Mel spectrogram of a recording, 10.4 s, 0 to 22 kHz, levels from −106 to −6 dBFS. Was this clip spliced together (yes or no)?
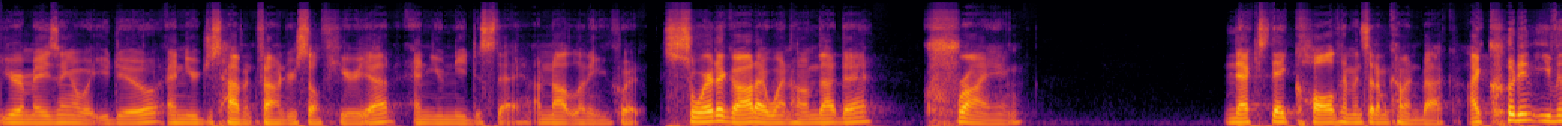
yes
